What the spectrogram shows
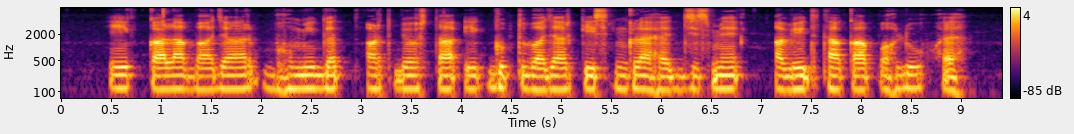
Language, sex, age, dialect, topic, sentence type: Hindi, male, 25-30, Garhwali, banking, statement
